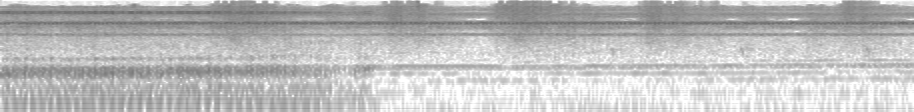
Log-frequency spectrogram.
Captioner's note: growling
